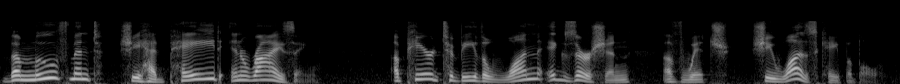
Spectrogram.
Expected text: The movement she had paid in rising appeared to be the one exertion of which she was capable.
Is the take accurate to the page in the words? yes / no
yes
